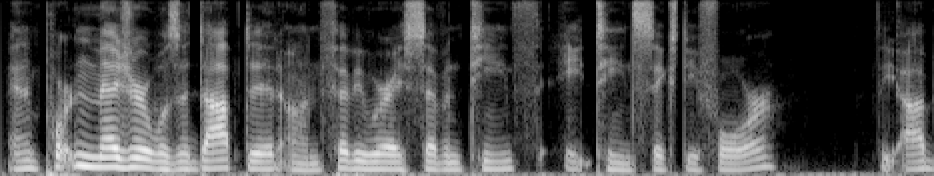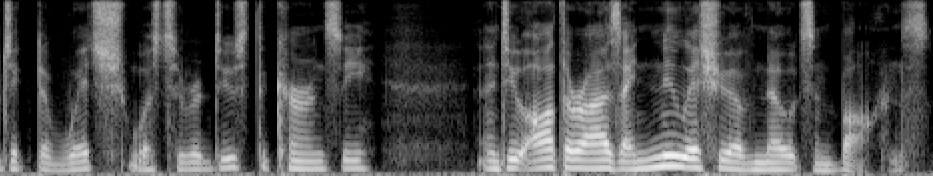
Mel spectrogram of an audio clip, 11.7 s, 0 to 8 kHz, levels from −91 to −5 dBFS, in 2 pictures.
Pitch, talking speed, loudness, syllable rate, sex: 130 Hz, 155 wpm, -20 LUFS, 5.1 syllables/s, male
